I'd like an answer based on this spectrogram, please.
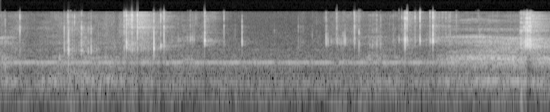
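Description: Knife blade working a mussel shell open: scattered small clicks and taps of steel and shell, with a wet squish. A short breathy noise comes near the end.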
